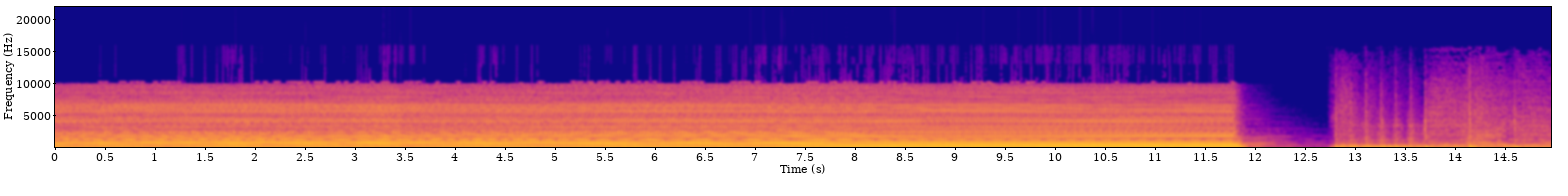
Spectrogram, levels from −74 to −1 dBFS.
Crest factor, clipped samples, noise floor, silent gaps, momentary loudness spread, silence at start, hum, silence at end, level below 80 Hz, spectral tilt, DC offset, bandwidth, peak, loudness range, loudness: 10 dB; 0.1%; -38 dBFS; none; 9 LU; 0 s; none; 0 s; -28 dBFS; -3 dB/octave; under 0.1%; 16 kHz; 0 dBFS; 4 LU; -9 LUFS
